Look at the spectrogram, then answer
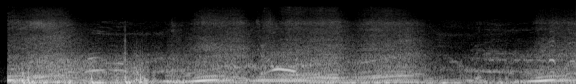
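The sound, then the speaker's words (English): A truck engine roars and revs hard in repeated rising and falling surges while tires spin and screech continuously, loud, through a sustained burnout. “Everything about this, like people that do this, that have trucks like this, that do burnouts like this, it's everyone in this video is hateable.”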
